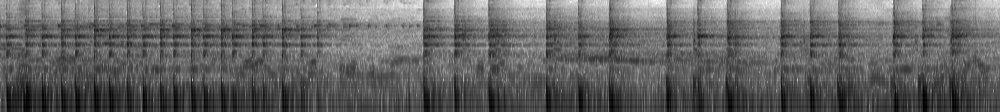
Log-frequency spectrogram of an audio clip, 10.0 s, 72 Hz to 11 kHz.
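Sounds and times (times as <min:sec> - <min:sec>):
drum strokes: 0:00.0 - 0:10.0.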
